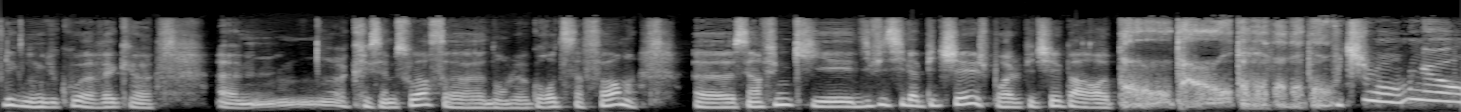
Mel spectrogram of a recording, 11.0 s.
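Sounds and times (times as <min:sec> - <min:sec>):
speech: 0:00.0 - 0:10.9
voice imitating dying groans: 0:08.4 - 0:10.1.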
